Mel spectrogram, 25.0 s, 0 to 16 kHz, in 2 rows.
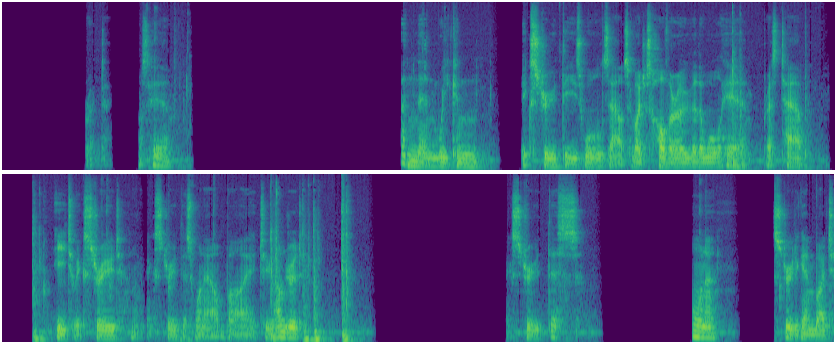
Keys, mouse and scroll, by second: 0.9 middle click, 2.3 click, 3.2 middle click, 3.4 Tab, 3.7 middle click, 3.8 middle click, 4.3 shift+middle click, 4.4 shift+middle click, 4.7 middle click, 6.2 middle click, 6.7 shift+middle click, 7.0 middle click, 7.3 middle click, 7.3 shift+middle click, 7.8 middle click, 8.0 middle click, 11.0 Tab, 13.0 e, 14.3 click, 15.7 scroll, 16.1 middle click, 16.6-17.1 typing, 17.8 Return, 19.0-20.2 drag, 21.0-22.1 middle drag, 23.0-24.1 drag, 24.2 click, 24.8-24.9 scroll.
